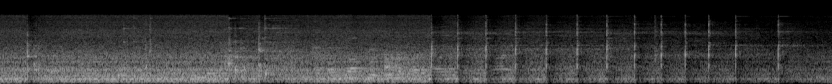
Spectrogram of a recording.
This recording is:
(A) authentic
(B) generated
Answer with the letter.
A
